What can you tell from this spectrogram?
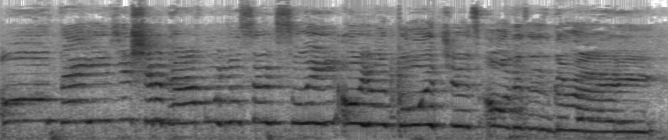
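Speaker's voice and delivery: high, loud, singsong gushing over a gift; gushing delight. Retold or imitated. Girlfriend gushing over the boyfriend's Valentine's gift, high and sung. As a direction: overdo the sweet thank-you, almost singing.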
